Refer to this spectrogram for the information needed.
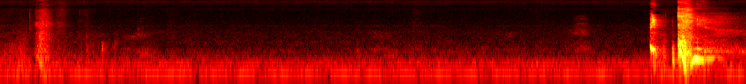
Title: Sneezing and Blesses (M+F)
